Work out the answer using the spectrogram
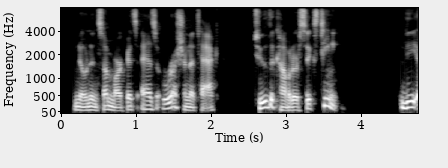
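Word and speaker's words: Rush'n Attack: The game was called Rush N Attack, as in rush and attack, and of course it's pronounced as Russian Attack.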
